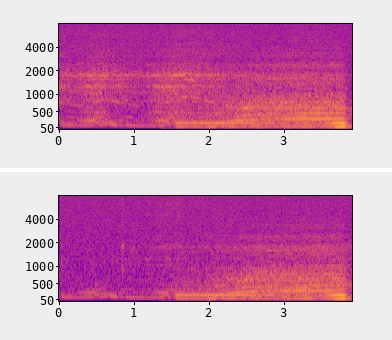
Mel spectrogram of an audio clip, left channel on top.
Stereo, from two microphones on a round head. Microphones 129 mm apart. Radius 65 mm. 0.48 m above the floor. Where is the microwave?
20° left (ahead or behind), 2.0 m.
